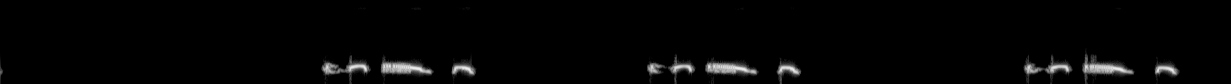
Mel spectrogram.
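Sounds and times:
spotted dove giving coo phrases: 0:03.2 - 0:04.8, 0:06.5 - 0:08.1, 0:10.2 - 0:11.8.

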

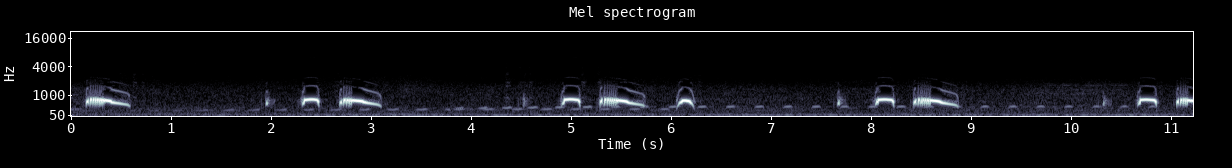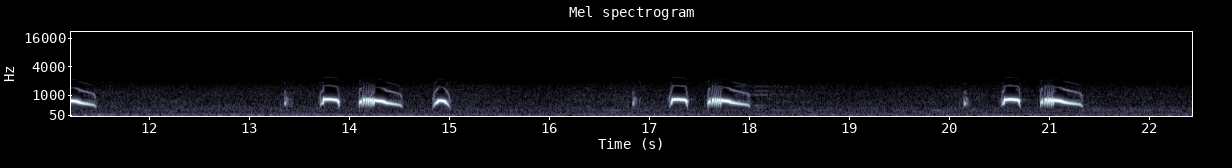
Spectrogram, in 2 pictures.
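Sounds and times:
spotted dove cooing: 0:00.0 - 0:11.6, 0:13.3 - 0:15.1, 0:16.8 - 0:18.1, 0:20.1 - 0:21.4.

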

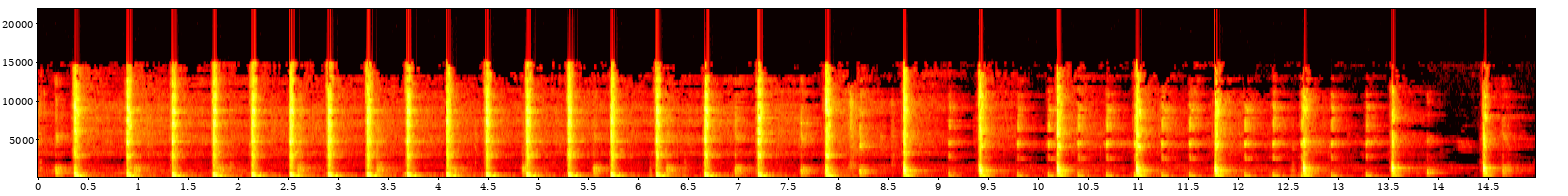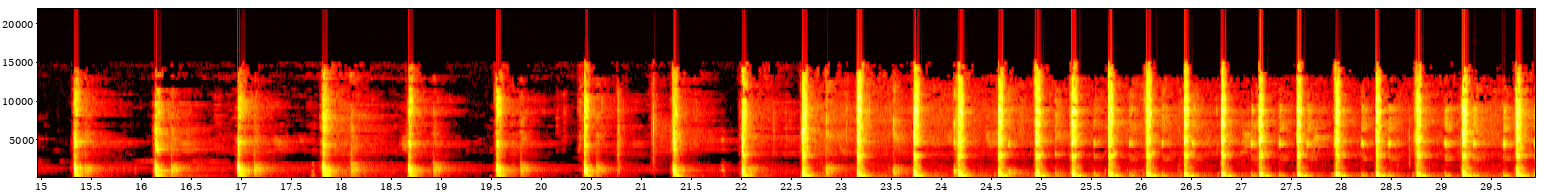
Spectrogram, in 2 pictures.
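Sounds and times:
East Asian bullfrog croaking: 0:00.2 - 0:14.7, 0:21.3 - 0:29.9.

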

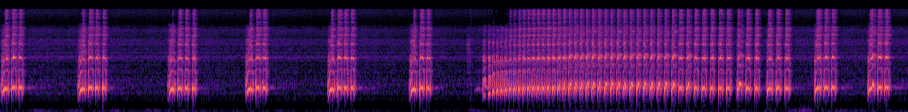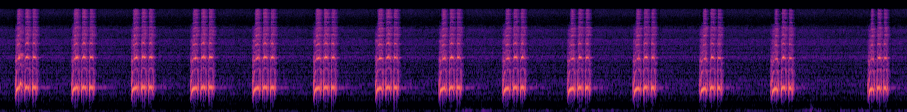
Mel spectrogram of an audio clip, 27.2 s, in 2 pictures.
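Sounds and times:
owl hooting: 0:00.0 - 0:00.6, 0:01.2 - 0:01.8, 0:02.5 - 0:04.2, 0:04.9 - 0:05.5, 0:06.1 - 0:24.6, 0:25.2 - 0:25.7, 0:26.6 - 0:27.2.

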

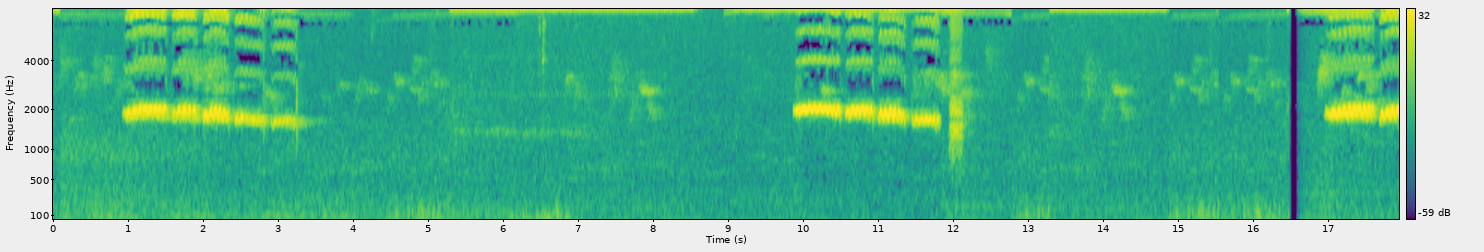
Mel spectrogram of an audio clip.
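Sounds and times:
Black-throated laughingthrush whistling: 0:00.9 - 0:03.7, 0:05.3 - 0:12.4, 0:16.8 - 0:17.9.

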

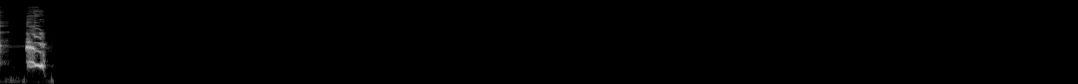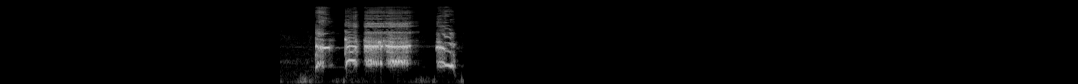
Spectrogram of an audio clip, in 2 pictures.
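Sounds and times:
red junglefowl crowing: 0:00.0 - 0:00.6, 0:13.9 - 0:15.4.

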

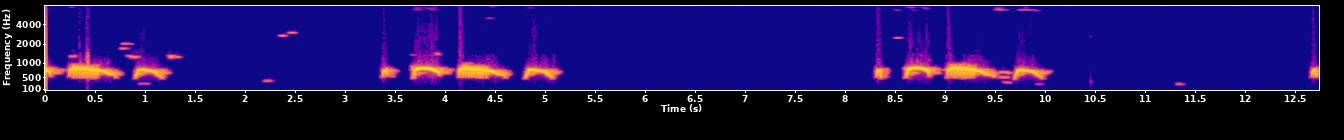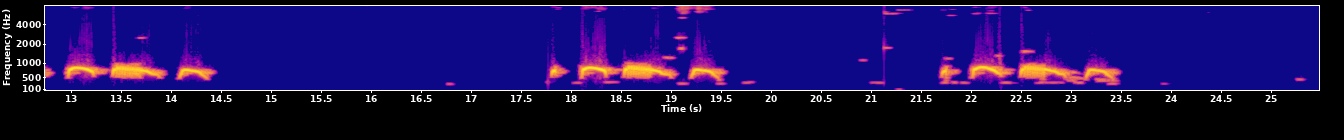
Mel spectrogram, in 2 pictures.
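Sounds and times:
spotted dove cooing: 0:00.0 - 0:01.4, 0:03.4 - 0:05.2, 0:08.3 - 0:10.1, 0:12.6 - 0:14.5, 0:17.8 - 0:19.6, 0:21.7 - 0:23.6.

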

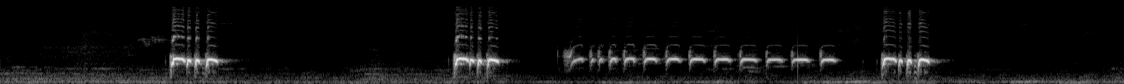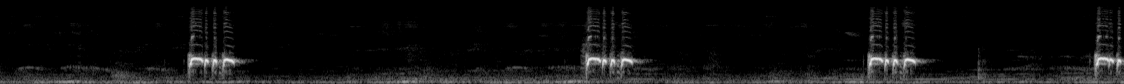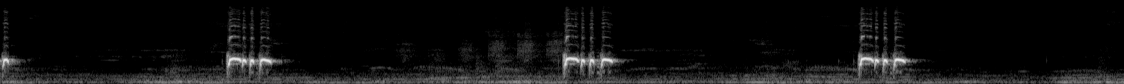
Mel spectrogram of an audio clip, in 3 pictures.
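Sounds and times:
zebra dove rolling stuttered cooing: 0:01.6 - 0:02.5, 0:04.5 - 0:09.5, 0:11.4 - 0:13.8, 0:16.3 - 0:17.8, 0:19.7 - 0:23.0, 0:24.0 - 0:29.1, 0:30.0 - 0:31.8.

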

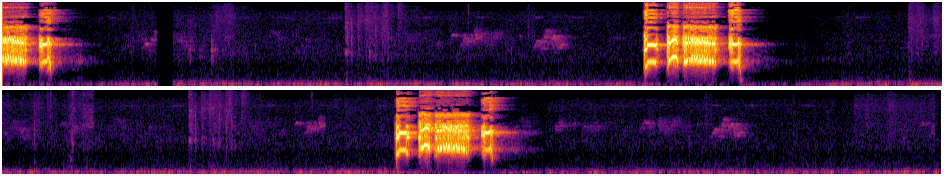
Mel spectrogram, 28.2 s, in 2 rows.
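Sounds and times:
Red junglefowl crowing: 0:00.0 - 0:00.9, 0:09.6 - 0:11.2, 0:20.0 - 0:21.7.

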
